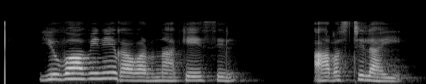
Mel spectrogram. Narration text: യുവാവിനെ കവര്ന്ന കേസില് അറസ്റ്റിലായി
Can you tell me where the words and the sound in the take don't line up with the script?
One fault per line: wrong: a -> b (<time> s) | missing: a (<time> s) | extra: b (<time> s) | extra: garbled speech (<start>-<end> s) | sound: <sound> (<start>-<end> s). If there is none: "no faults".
no faults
